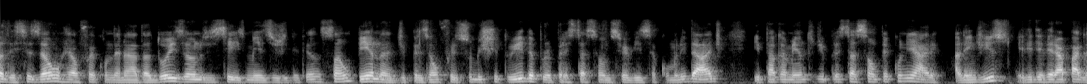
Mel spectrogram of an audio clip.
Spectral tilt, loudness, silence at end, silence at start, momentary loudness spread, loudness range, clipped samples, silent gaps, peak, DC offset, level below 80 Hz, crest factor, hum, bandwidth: -6 dB/octave; -17 LUFS; 0 s; 0 s; 9 LU; 2 LU; under 0.1%; none; 0 dBFS; under 0.1%; -46 dBFS; 16 dB; none; 8.8 kHz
